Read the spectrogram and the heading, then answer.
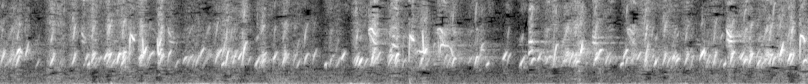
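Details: A goldfinch sings a dense, high-pitched twitter of quick chirps and tinkling notes that rises and falls in short bursts, with brief dips between phrases.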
